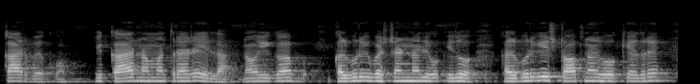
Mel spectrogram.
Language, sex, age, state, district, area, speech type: Kannada, male, 18-30, Karnataka, Gulbarga, urban, spontaneous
